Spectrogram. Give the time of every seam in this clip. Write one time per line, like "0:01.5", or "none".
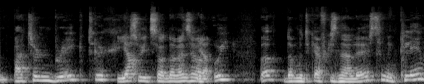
0:02.5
